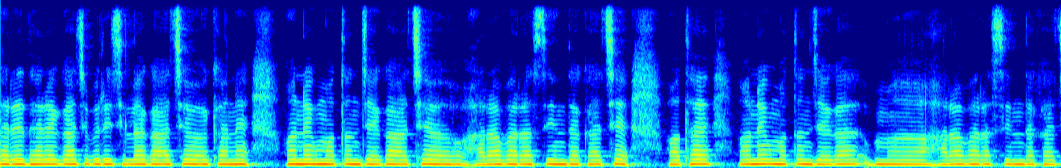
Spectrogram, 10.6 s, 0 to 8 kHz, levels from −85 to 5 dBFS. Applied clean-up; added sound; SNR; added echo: none; none; none; none.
